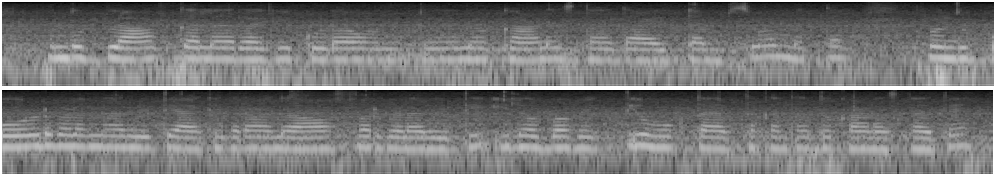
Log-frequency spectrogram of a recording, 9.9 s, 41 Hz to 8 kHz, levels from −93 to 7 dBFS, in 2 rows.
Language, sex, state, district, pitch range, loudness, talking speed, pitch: Kannada, female, Karnataka, Dharwad, 205-225 Hz, -26 LUFS, 145 wpm, 215 Hz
